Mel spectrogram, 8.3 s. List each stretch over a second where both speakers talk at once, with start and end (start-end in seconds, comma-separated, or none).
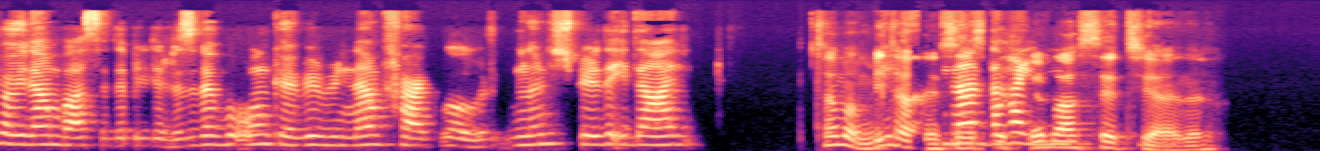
5.4-6.8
